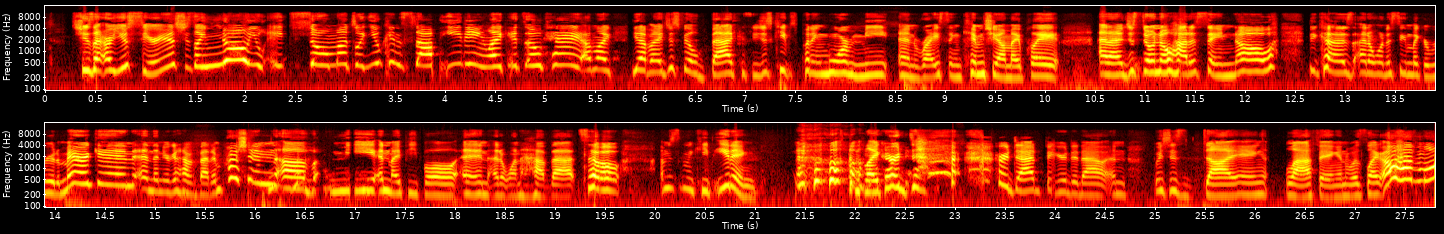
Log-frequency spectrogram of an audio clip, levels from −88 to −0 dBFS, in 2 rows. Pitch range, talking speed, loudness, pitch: 235-370 Hz, 225 wpm, -19 LUFS, 275 Hz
